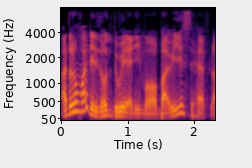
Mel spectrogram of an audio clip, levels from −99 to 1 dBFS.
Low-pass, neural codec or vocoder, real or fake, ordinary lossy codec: 7.2 kHz; none; real; MP3, 32 kbps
